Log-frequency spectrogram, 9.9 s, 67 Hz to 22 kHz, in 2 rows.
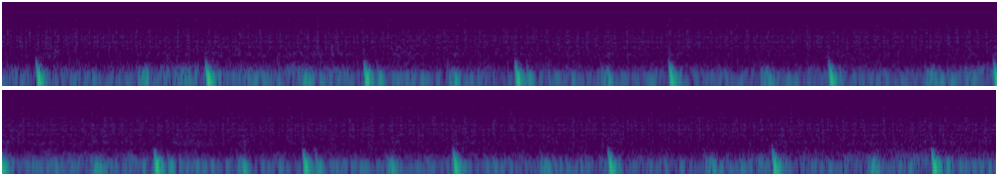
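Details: Steady, low, thumping heartbeat at about 77 beats a minute, from a 20-minute ASMR heartbeat and breathing recording made for falling asleep; a normal heart rhythm.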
